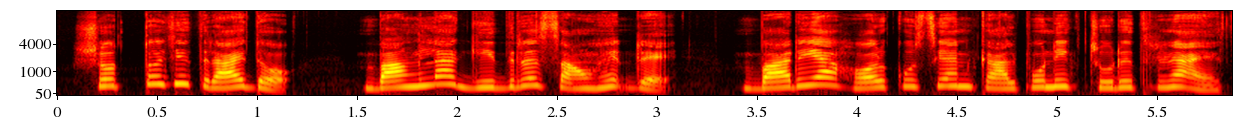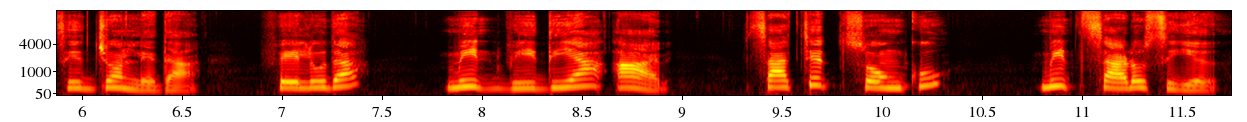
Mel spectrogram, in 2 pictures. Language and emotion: Santali, neutral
